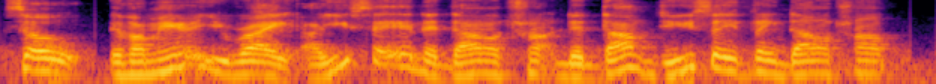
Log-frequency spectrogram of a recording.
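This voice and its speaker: A man on a panel asking a measured, probing question. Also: medium pitch, animated, slight background noise. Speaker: panel member.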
